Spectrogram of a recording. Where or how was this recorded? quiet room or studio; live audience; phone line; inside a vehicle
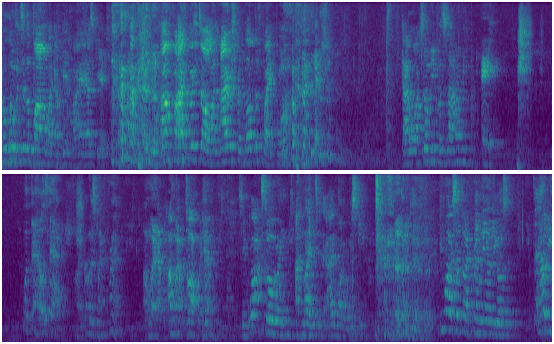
live audience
